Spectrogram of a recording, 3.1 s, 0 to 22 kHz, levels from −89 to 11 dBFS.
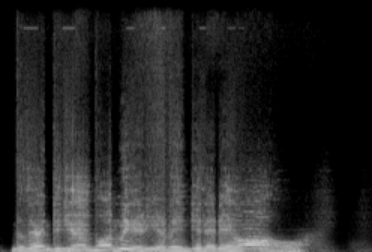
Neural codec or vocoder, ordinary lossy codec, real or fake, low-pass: codec, 44.1 kHz, 0.9 kbps, DAC; none; fake; none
